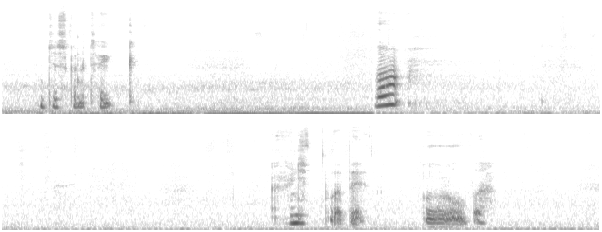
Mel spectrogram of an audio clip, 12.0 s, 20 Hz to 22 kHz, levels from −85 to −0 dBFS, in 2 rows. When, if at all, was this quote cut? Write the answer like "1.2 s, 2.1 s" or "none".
3.7 s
